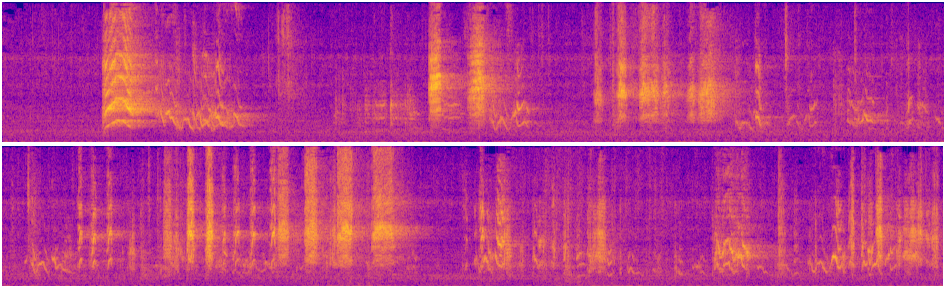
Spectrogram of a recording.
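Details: Lovebirds giving shrill, high chirps and short squawks in overlapping bursts, loudest near the start, with a steady low hum underneath.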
